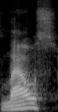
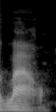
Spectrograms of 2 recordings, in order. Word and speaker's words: Laos: it with an S because in French the S is silent so it's actually Lao so yeah I've heard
